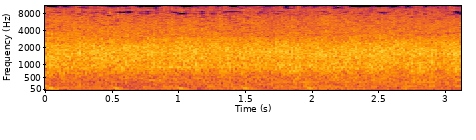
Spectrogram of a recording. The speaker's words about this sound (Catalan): He dit que estem en l'escenari del Teatre Principal i, com tenim públic, m'agradaria, si me volen acompanyar, comencéssim el nostre programa amb un fort aplaudiment que servirà també perquè arribi als nostres oients.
